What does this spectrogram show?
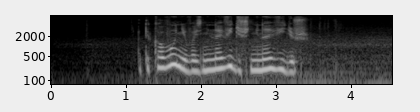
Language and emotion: Russian, neutral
